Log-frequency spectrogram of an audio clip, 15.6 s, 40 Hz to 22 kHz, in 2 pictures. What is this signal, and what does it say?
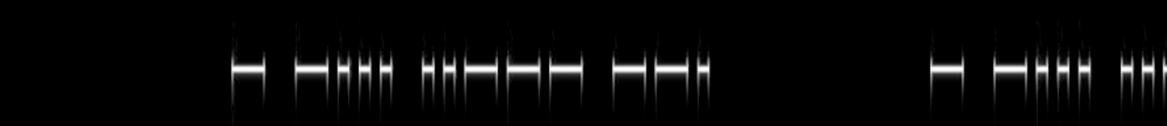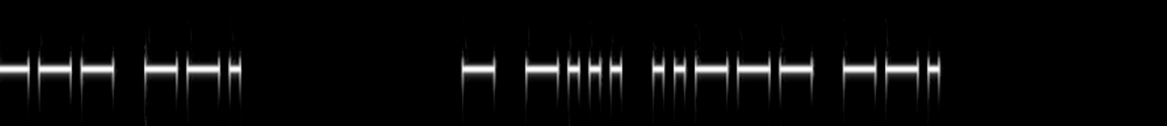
Morse code, heard as a keyed tone, about 17 wpm, 700 Hz. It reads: TB2G TB2G TB2G
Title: DXCC-100 Call Signs - 4 Characters - Repeated 3x - 17wpm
